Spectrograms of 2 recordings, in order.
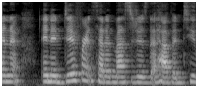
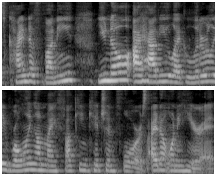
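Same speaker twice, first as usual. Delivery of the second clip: normal talking voice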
